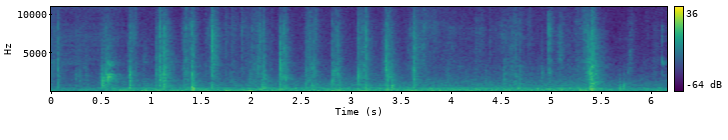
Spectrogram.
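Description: A deck of tarot cards being shuffled in the hands, with cards laid out on a cloth: an irregular run of short flicks and snaps, the loudest about five and a half seconds in.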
